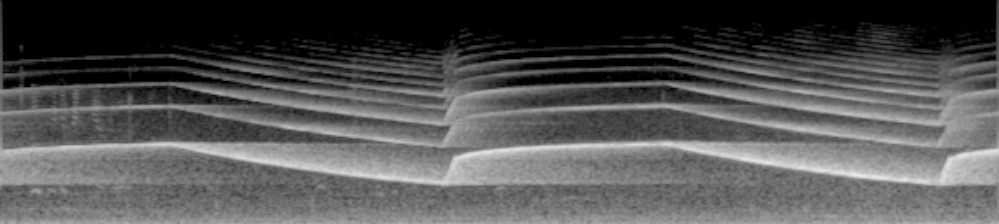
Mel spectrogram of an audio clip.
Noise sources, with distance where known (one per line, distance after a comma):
siren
